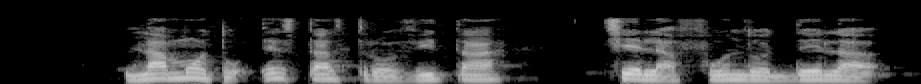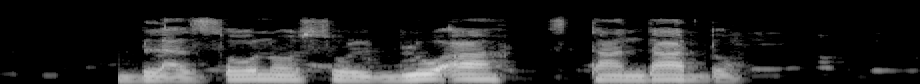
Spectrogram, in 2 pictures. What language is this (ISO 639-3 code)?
epo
